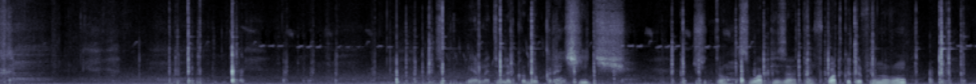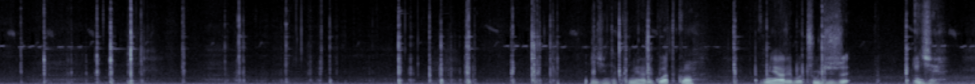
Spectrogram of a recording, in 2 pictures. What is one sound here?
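Metal tools click and scrape against a bolt.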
